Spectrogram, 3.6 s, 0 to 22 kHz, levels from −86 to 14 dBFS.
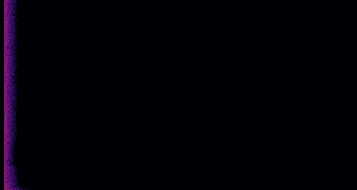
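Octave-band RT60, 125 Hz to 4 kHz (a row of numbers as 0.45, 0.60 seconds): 0.45, 0.30, 0.30, 0.25, 0.25, 0.20 seconds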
